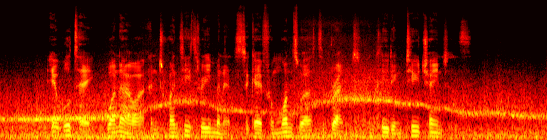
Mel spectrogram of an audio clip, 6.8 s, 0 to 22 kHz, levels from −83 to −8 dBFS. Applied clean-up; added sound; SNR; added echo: none; Wind; 2 dB; none.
